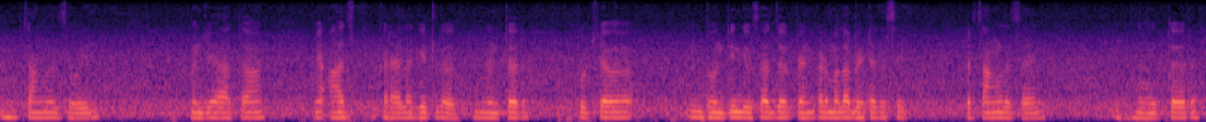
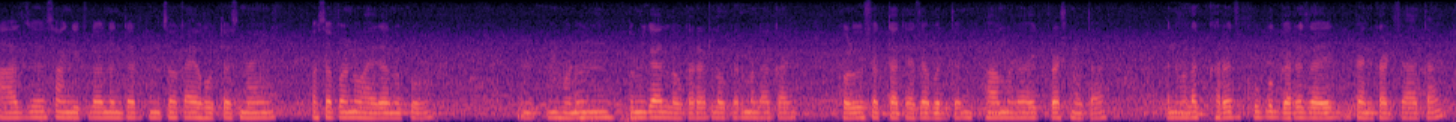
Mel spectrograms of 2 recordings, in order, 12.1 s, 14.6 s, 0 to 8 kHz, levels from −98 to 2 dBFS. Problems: none marked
